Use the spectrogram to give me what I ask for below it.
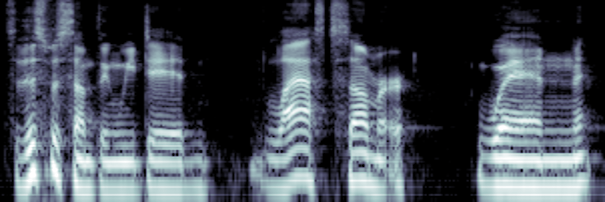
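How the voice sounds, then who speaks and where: Unhurried and clean-toned, this man has a medium-pitched, fairly bright voice with fairly even intonation. As a podcast co-host in a casual chat, he tells meandering stories heavy with fillers.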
